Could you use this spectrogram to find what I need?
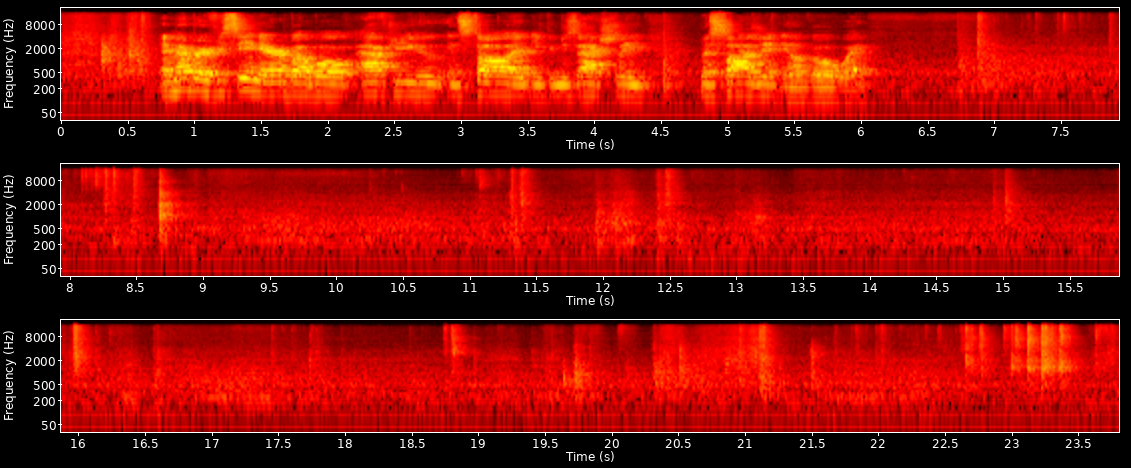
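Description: A squeegee scrapes and squeaks across plastic film.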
